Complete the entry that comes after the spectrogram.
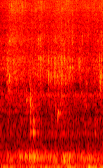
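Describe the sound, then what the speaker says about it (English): A bathroom sink tap runs steadily for a cold water rinse after a wet shave, a continuous close splashing stream with no pauses. "I just did that cold water rinse"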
